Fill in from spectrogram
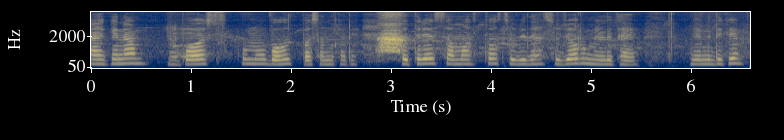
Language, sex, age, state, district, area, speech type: Odia, female, 18-30, Odisha, Subarnapur, rural, spontaneous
